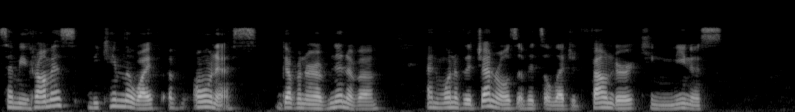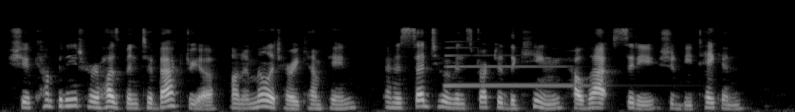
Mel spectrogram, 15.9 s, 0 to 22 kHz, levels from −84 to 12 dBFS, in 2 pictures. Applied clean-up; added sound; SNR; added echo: classical method log-MMSE.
